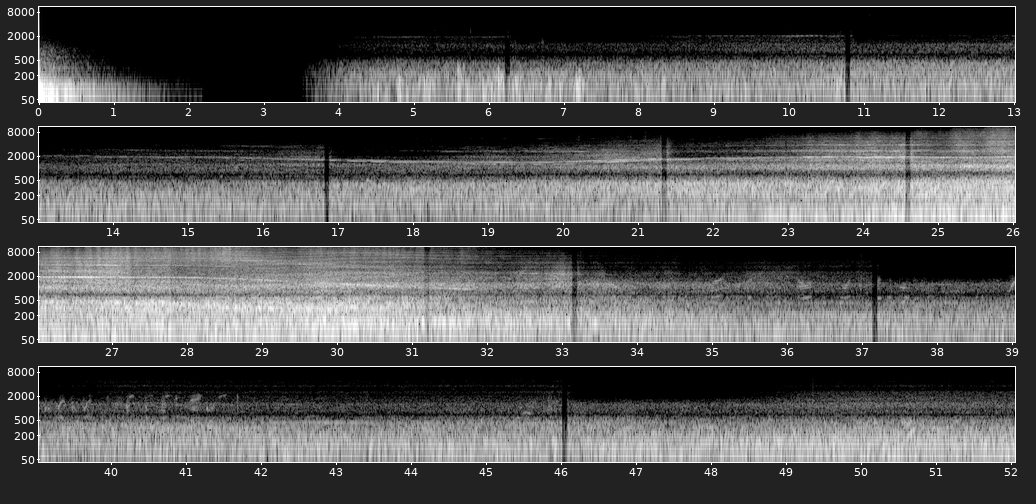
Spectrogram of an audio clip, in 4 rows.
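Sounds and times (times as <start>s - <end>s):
jet plane roar with high whine: 3.6s - 52.0s.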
